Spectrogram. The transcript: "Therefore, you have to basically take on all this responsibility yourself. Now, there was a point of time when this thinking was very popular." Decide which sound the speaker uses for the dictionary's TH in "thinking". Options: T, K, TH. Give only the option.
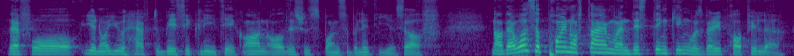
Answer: T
